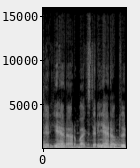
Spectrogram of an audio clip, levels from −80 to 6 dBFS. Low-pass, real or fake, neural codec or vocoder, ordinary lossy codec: 14.4 kHz; real; none; Opus, 16 kbps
